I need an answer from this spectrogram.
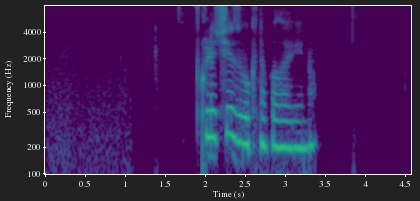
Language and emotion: Russian, neutral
